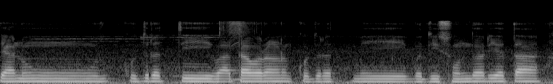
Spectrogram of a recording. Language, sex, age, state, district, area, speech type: Gujarati, male, 30-45, Gujarat, Rajkot, rural, spontaneous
